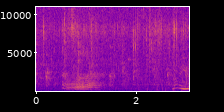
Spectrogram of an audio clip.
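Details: Five-week-old puppies playing and learning to interact together. A wavering whine lasts about half a second, followed by scuffling and a second short, rising yelp at the end.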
